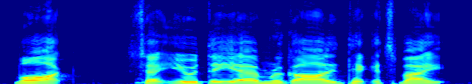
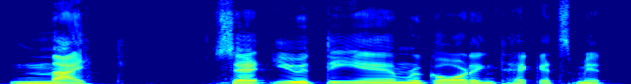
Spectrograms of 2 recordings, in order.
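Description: First: Loud, higher mock London accent; mocking London-accent impression. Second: Said in the usual way. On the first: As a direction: put on a cheeky Londoner's accent, loudly. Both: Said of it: "it fits into the London accent too perfectly".

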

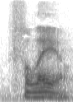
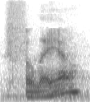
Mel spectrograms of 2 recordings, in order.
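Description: First: "phileo" soft and low, falling at the end; subdued answer. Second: "phileo" as a soft, rising question. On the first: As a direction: answer "phileo" quietly, as a settled statement. Peter answers the question. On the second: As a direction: ask "phileo" quietly, lifting the end. Jesus' third question to Peter. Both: Acted.

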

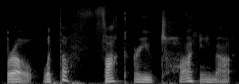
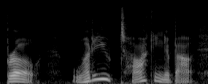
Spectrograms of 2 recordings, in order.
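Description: First: "fuck" punched for extra oomph; emphasis on the cuss. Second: Said in the usual way. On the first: Shown as a demonstration. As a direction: lean hard on "fuck" in an incredulous question. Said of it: "cussing just adds the right emphasis".

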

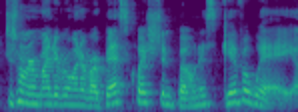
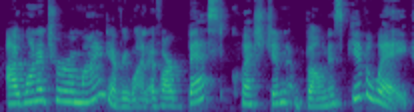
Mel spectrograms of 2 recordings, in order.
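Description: First: Quick, hurried false start; rushed first take. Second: Said in the usual way. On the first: Shown as a demonstration. Host's flubbed first try, rushed. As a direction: rattle it off too fast. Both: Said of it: "starting over".

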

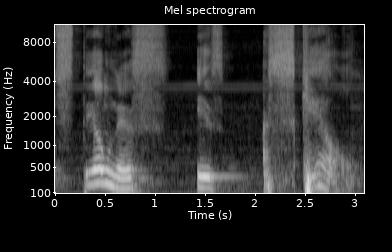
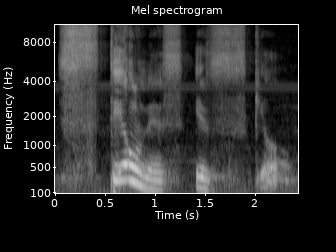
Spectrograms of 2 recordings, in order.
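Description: First: Slow, weighty delivery with stress on is; stretched out, heavy emphasis on is; slow emphatic line. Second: Stillness stressed, slow and rising; stretched out, stillness stressed and rising; slow emphatic repeat. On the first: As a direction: lean on each word slowly. Preacher slows for key line. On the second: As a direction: draw out stillness and lift at the end. Preacher repeats key line. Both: Shown as a demonstration.

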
